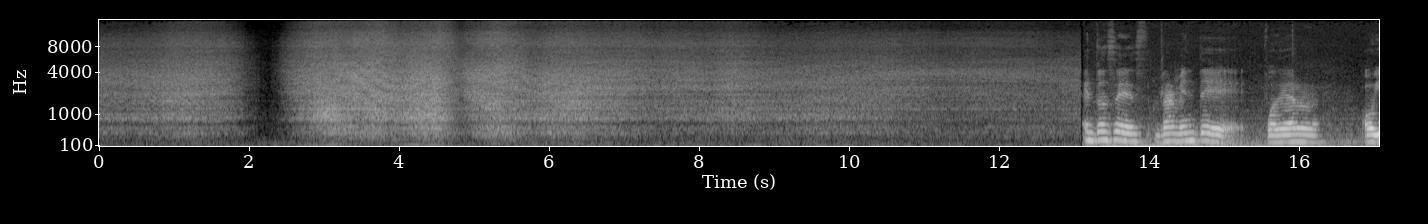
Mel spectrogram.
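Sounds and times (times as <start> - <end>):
ocean drum beads rolling: 2.6 - 13.1.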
